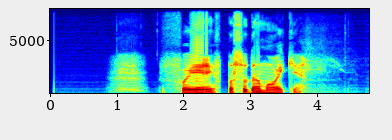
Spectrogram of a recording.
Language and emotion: Russian, sad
